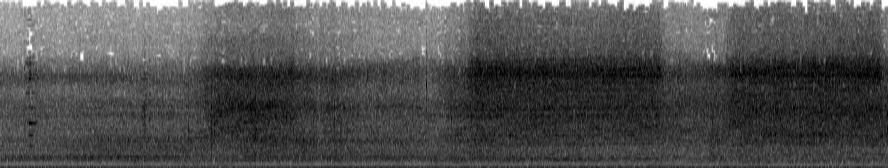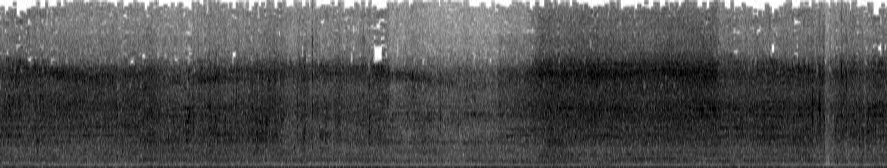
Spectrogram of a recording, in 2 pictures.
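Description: Branches crack and snap as a machine's grapple handles felled trees.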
